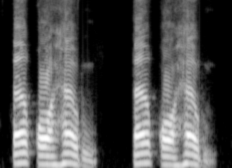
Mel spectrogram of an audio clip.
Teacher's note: Nah, huruf qafnya dipantulkan ya, dilatih lagi pantulannya.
